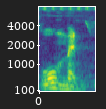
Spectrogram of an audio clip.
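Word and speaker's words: omen: third होता है आपका ओ मैन ओ मैन नॉट वुमेन मतलब जब हम स्पेल कर रहे हो प्रोनाउंस कर रहे हो उस चीज को तो होता है ओमेन बट यहां पर क्या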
